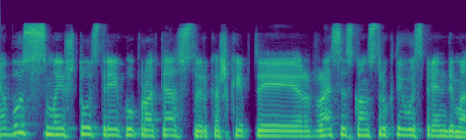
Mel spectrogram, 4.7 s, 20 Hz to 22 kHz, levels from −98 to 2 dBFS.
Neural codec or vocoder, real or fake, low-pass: none; real; 10.8 kHz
